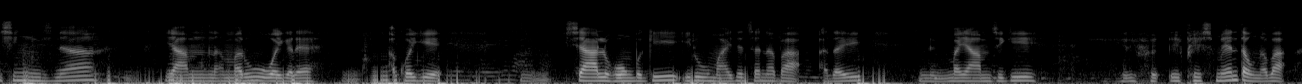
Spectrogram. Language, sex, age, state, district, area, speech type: Manipuri, female, 60+, Manipur, Imphal East, rural, spontaneous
